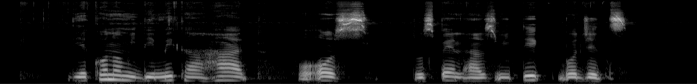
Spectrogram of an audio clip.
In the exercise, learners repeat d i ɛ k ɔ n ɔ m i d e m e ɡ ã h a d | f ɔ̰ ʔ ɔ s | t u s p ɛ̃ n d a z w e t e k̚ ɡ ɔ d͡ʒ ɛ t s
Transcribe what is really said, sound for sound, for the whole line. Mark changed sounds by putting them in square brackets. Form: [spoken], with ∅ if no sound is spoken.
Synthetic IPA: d i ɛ k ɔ n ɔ m i d e m e [k] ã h a d | f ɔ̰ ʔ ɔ s | t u s p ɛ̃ n d a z w [i] t e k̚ [b] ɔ d͡ʒ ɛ t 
